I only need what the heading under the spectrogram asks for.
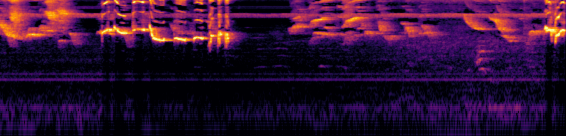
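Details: Oriental magpie-robin singing a tight-phrased training song for other birds: rapid chips and a falling whistled phrase early on, then softer varied warbling notes, ending with a loud whistled burst; constant low hum behind.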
